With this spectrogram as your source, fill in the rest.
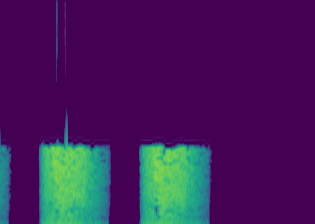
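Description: Two loud magical whooshing effects play in quick succession.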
